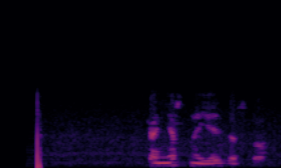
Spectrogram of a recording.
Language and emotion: Russian, neutral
